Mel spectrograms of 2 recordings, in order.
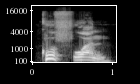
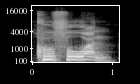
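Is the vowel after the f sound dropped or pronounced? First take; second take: dropped; pronounced. First: The f goes straight into w without a vowel. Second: A 'u' vowel is heard after the f. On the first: The speaker calls it wrong. "tidak boleh" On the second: The speaker calls it right. "Harusnya ... karena fa-nya dhammah"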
